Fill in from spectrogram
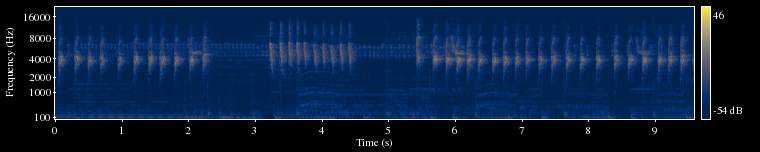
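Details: Calling female lesser green leafbird summoning the male: rapid runs of sharp high chips broken by a harsher, louder buzzy burst and a short pause, then the chip series resumes. Low steady background tones throughout.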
